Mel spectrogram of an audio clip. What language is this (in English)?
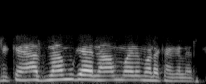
Kannada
